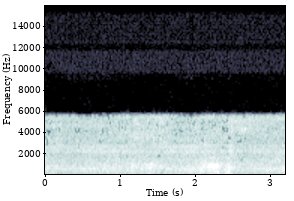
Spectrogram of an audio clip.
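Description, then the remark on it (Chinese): A steady, loud vacuum cleaner roar with broad hiss drones throughout, with a few brief crackling swells rising over it near the end as it sucks at a fire of burning cardboard boxes in a simulated household fire; the heat melts its hose and head. “接下来呢，我们就要模拟家中的杂物还有家具着火的时候，像这样的吸尘器到底能不能顺利的应对？”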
